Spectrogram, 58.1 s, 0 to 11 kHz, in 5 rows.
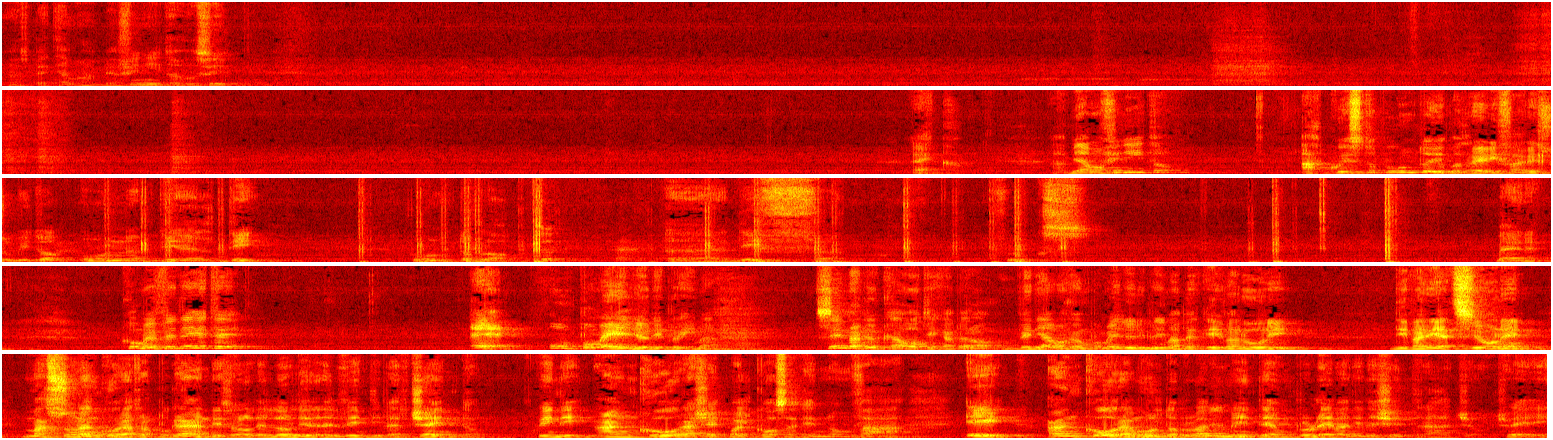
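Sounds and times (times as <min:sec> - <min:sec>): room hum and hiss: 0:00.0 - 0:58.0
faint short tone: 0:07.6 - 0:09.1
keyboard typing: 0:23.0 - 0:25.3, 0:25.9 - 0:31.5, 0:32.2 - 0:34.0.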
